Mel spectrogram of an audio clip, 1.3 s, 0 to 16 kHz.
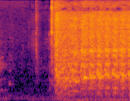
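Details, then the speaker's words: Hurricane-flood salvage BMW Z3 M Coupe with the S54 engine, on a jump box: strong, even starter cranking without firing. No rpm reading while cranking means no pulse from the crankshaft position sensor, whose connector is corroded. "spark or no fuel. Okay. Does the RPM moves when you crank? It does not. Okay. Okay. So what does that mean when the RPM's not moving while I crank? Looks like you have no pulse from the crankshaft sensor."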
